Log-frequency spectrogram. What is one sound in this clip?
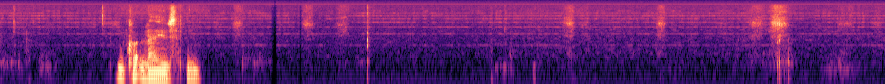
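A brush dabs and strokes softly on paper.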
